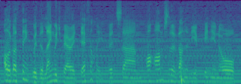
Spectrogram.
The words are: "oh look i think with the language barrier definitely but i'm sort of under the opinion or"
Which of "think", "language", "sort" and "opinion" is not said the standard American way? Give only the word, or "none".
none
